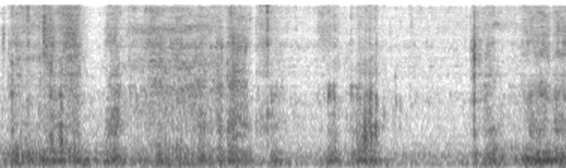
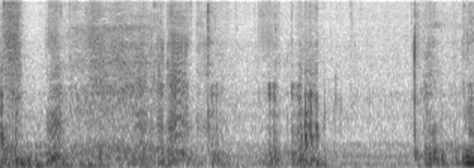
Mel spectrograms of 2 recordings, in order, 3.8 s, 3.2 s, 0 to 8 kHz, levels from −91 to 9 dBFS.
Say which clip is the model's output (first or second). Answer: first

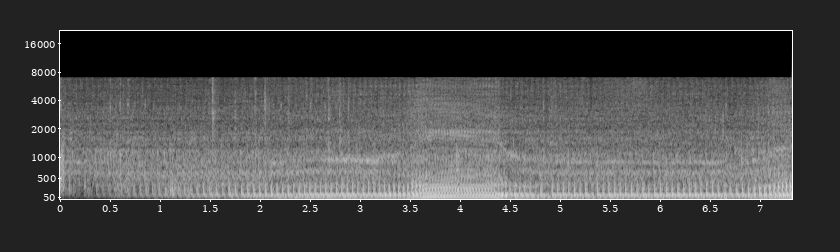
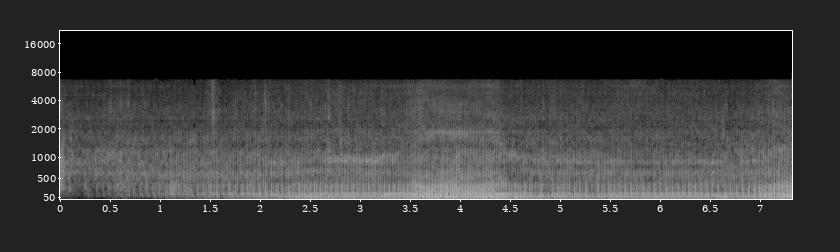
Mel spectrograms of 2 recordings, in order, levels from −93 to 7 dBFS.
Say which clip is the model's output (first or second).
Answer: second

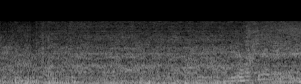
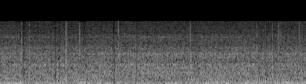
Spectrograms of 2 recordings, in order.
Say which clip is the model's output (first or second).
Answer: first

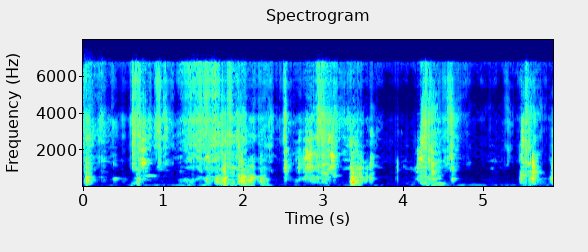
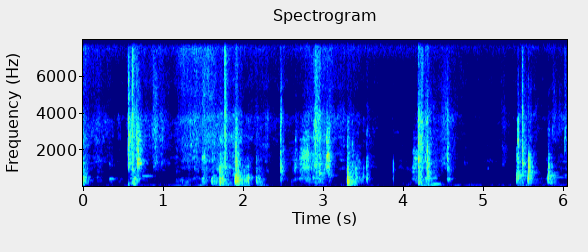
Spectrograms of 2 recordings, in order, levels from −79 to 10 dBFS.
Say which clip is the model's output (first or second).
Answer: first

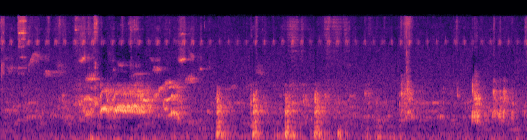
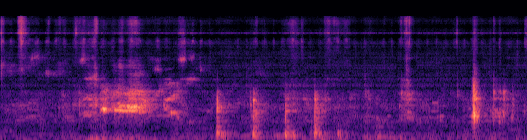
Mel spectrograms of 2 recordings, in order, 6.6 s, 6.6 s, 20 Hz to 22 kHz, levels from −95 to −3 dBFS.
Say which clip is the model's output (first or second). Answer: second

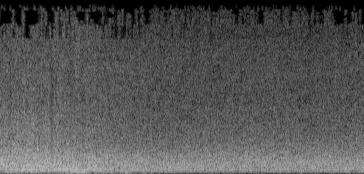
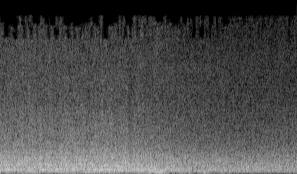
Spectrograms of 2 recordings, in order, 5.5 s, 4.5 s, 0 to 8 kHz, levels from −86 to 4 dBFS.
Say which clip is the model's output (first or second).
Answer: second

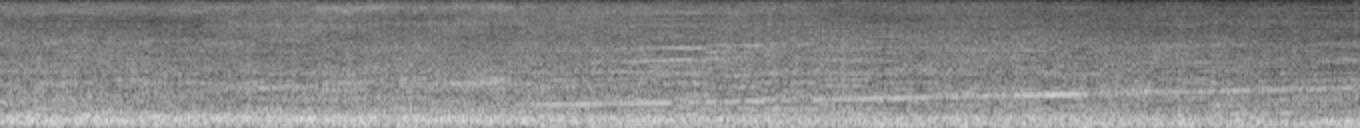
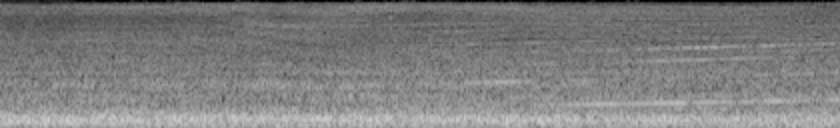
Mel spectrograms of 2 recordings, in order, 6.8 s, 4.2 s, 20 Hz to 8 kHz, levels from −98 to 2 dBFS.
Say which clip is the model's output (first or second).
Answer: first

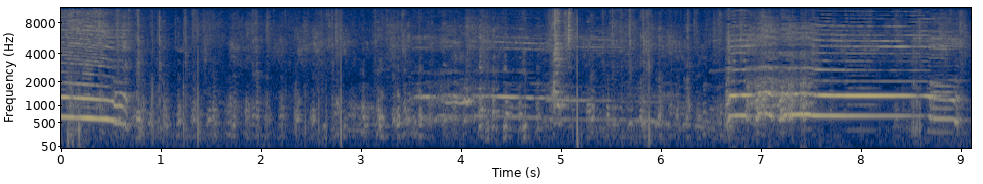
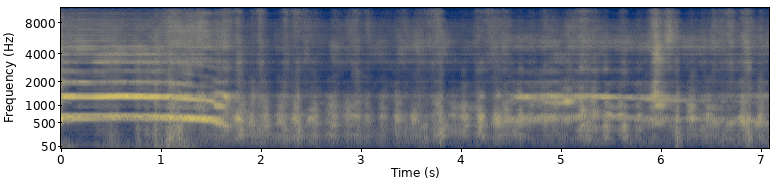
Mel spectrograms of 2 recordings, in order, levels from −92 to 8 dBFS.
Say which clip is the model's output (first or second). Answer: second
